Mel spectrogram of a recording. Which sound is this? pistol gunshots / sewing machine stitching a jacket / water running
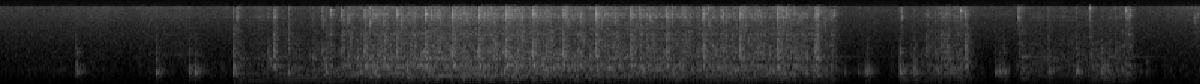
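sewing machine stitching a jacket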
